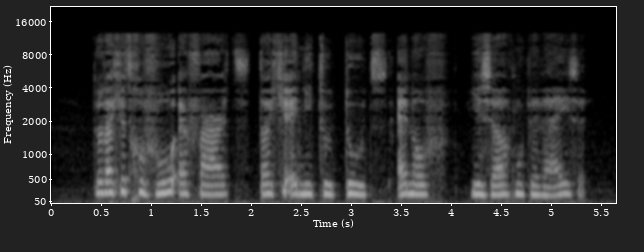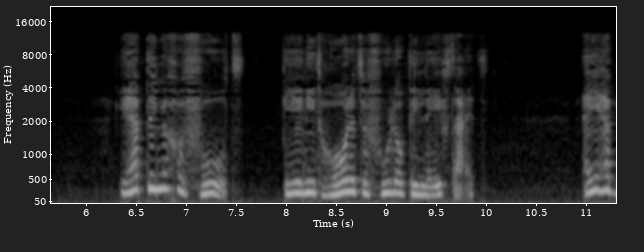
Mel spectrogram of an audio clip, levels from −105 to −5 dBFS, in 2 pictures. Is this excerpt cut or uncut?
uncut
